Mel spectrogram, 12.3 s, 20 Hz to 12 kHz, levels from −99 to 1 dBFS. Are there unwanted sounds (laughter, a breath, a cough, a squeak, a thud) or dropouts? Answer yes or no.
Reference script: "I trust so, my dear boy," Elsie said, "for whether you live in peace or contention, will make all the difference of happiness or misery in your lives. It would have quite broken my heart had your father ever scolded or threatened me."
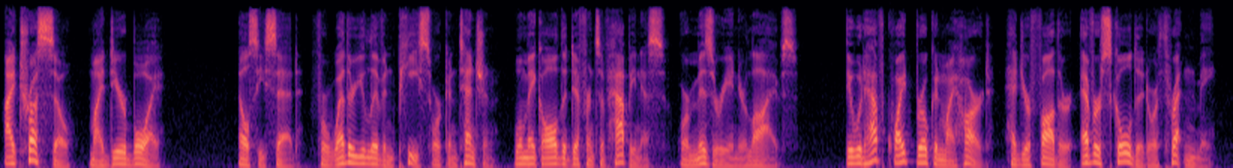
no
